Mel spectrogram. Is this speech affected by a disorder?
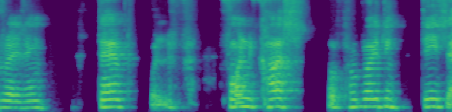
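Yes: motor neuron disease; uses breathing machine, physiotherapy for breathing.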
